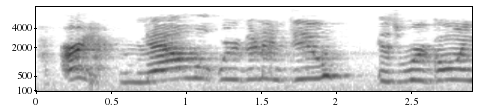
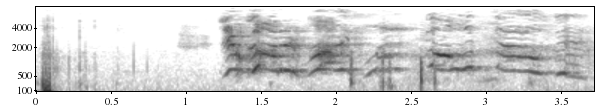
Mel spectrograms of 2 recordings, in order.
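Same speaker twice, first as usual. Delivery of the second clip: excited cheer; 12 semitones higher, slower than usual. Real, not acted. Cheering a right answer.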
